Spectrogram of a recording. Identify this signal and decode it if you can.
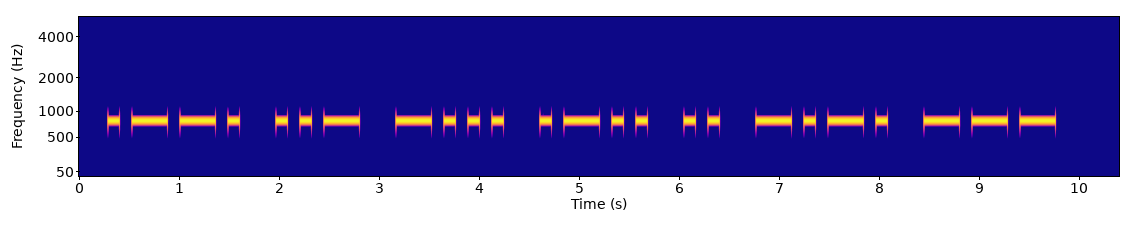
Morse code, heard as a keyed tone, about 10 wpm, 800 Hz. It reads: PUBLICO
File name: portugais texte en clair 2 vitesse 10 mots minutes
